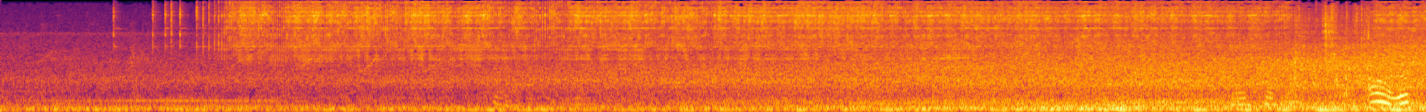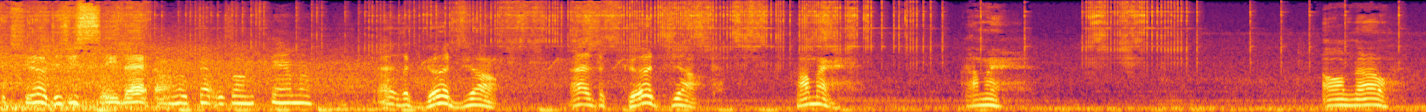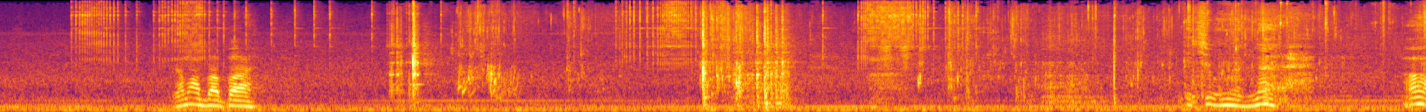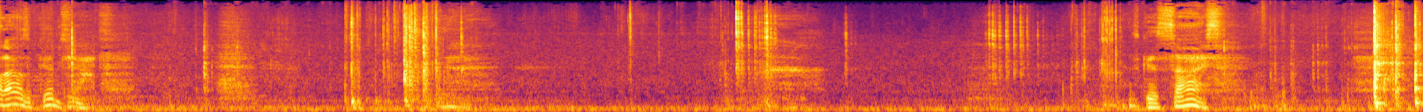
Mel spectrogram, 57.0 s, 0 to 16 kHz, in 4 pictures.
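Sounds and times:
fishing reel whirring: 0:01.1 - 0:23.8, 0:25.0 - 0:27.4, 0:29.1 - 0:30.8, 0:32.8 - 0:43.2.

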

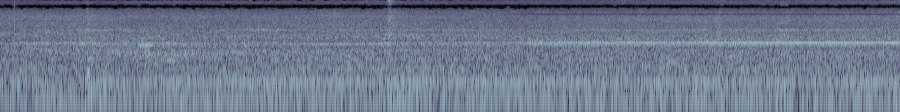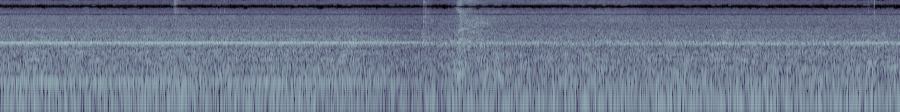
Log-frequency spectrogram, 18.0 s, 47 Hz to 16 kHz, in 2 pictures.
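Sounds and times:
diesel engine low hum: 0:00.0 - 0:18.0
engine whine: 0:00.0 - 0:18.0.

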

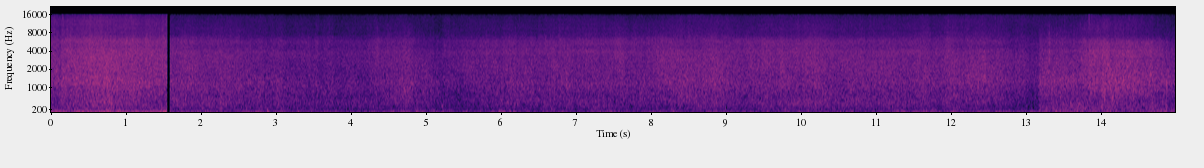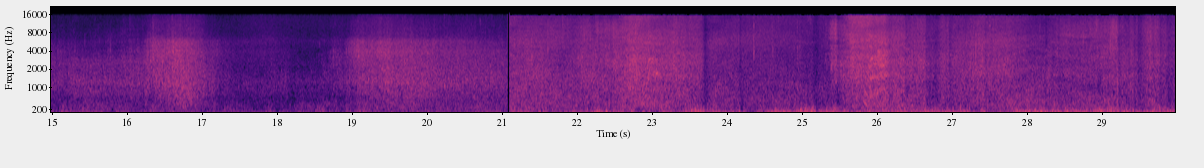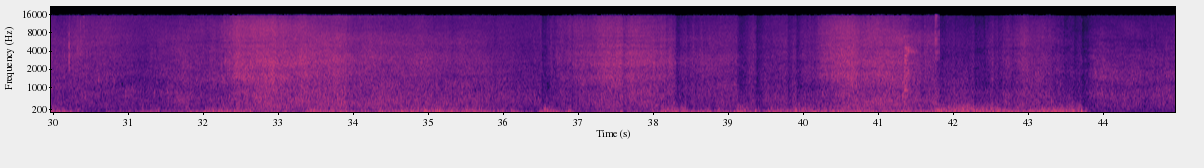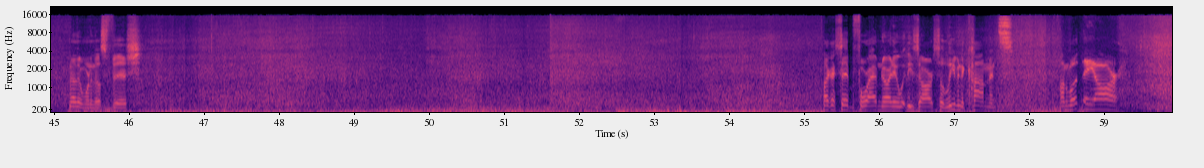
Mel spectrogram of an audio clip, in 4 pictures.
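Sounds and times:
surf breaking on beach: 0:00.0 - 0:59.9
wind buffeting microphone: 0:00.0 - 0:59.9.

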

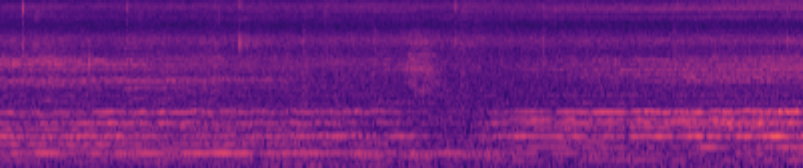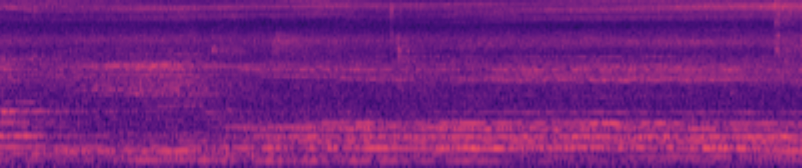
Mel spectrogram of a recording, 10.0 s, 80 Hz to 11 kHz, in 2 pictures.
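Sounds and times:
mixed choir singing chords: 0:00.0 - 0:10.0.

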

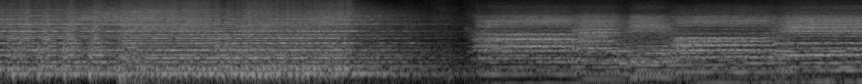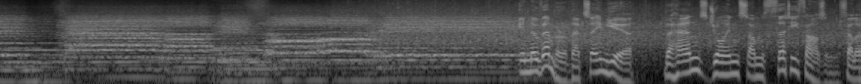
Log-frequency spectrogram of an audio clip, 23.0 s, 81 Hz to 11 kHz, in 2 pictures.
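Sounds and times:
choir singing: 0:06.2 - 0:19.0.

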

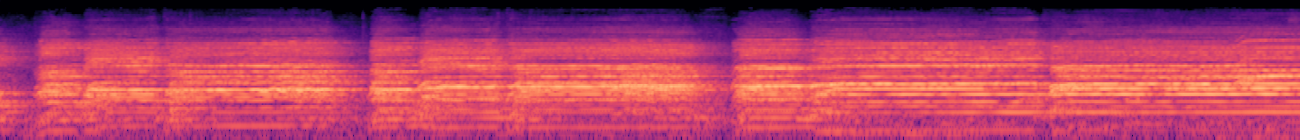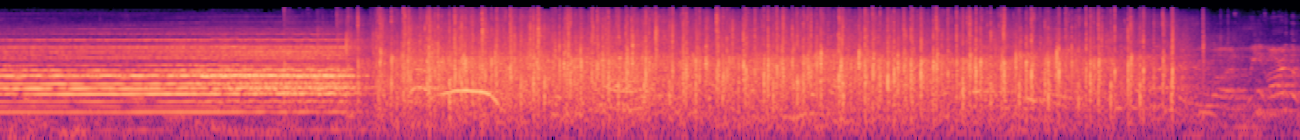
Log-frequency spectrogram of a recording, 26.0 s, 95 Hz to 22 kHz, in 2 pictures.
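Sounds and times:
a cappella choir singing: 0:00.0 - 0:16.7.

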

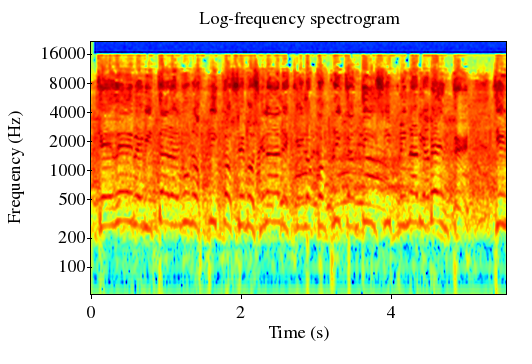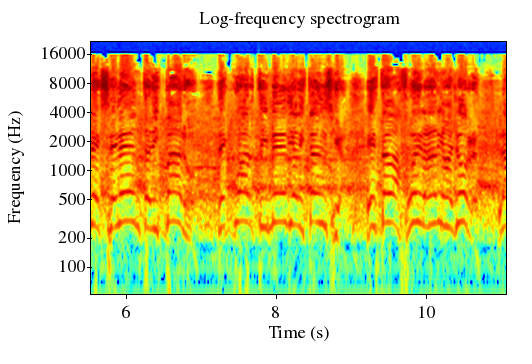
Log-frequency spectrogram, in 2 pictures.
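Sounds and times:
man giving radio commentary: 0:00.0 - 0:11.0.

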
